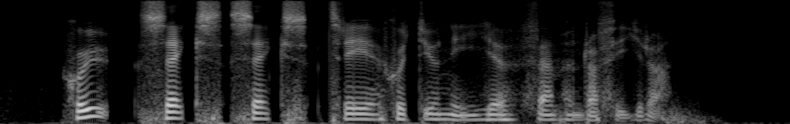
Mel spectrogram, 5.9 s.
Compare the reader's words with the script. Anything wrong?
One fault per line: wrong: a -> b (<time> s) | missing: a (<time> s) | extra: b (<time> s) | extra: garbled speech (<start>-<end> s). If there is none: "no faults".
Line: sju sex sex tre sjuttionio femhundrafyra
no faults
